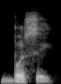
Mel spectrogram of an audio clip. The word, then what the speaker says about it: Bussy: It's It's like Bussy. pussy with a B.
